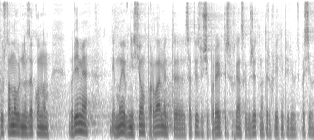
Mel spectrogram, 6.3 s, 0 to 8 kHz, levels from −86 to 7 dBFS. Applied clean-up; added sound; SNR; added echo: none; none; none; none.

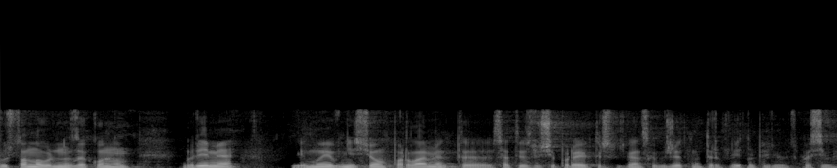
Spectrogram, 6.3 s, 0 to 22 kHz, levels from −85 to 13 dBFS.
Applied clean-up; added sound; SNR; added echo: neural mask model Resemble Enhance denoiser.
